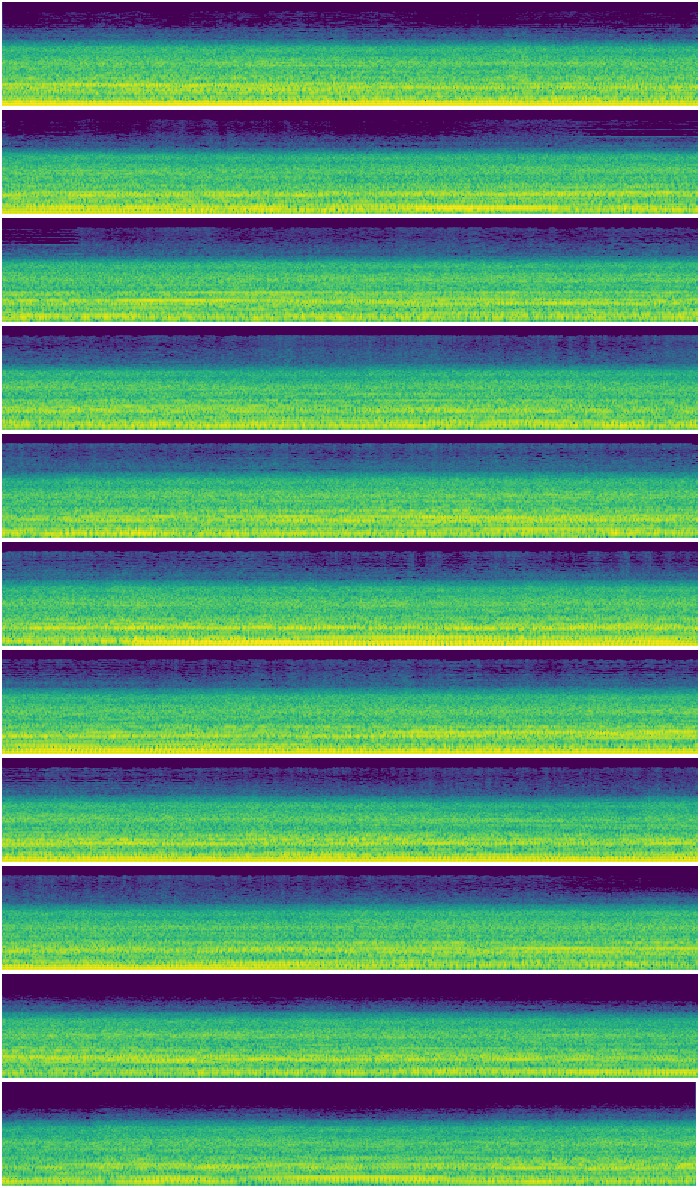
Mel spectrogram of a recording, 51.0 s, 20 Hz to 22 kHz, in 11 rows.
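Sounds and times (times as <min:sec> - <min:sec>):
distorted electric guitars: 0:00.0 - 0:51.0.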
